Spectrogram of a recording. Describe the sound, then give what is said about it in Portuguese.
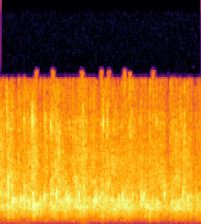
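Applause for a guest called up to receive a prize, a dense, even wash of clapping that holds at a steady level for the whole clip. “Uma salva de palmas para a Ana.”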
